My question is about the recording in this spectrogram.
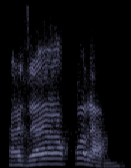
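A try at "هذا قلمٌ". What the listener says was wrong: Iya, hadza qalamun. Hanya dibaca panjang ya, ada matnya. Hadza qalamun.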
